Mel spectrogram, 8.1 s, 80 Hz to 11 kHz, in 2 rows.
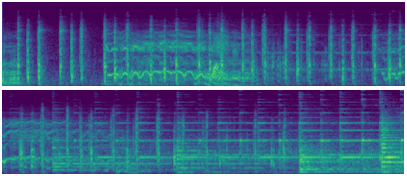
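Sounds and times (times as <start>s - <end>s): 
horse hooves clip-clopping: 0.0s - 7.9s
horse whinnying: 1.0s - 2.6s, 3.8s - 4.7s.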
